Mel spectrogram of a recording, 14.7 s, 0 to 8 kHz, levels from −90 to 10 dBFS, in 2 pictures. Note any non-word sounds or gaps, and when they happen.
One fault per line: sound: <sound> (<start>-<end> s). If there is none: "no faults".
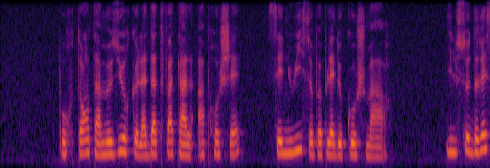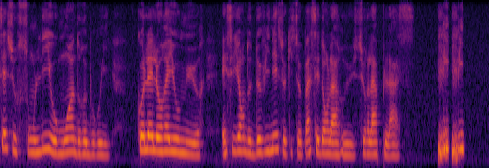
sound: laugh (13.9-14.3 s)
